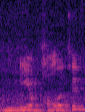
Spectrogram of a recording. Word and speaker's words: Neapolitan: You pronounce it wrong. Yeah. So I always thought Neapolitan was like Napoleon, and I was like, why is Napoleon spelled Napoleon, but Neapolitan is spelled Napoleon too?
